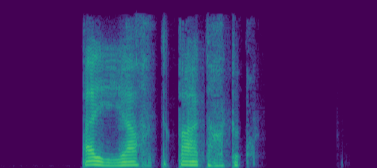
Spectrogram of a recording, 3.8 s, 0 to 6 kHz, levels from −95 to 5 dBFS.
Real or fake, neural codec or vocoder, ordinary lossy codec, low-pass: fake; codec, 16 kHz, 0.8 kbps, ZipCodec; AAC, 24 kbps; 5.4 kHz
